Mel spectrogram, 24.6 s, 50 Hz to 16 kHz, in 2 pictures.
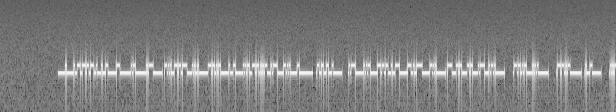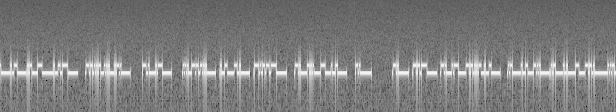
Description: TTY/TDD text telephone tones (45.45 baud Baudot), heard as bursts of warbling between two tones, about 400 Hz shift, 1600 Hz centre. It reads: A NUMBER OF BUS SERVICES CONTROLLED BY BUSABOUT SYDNEY RUN THROUGH THE SUBURB. …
